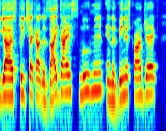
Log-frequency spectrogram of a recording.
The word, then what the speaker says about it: Zeitgeist: Zeitgeist. What's that? No, I'm saying it wrong too. Yeah, it's Zeitgeist. No, it's Peter Joseph.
